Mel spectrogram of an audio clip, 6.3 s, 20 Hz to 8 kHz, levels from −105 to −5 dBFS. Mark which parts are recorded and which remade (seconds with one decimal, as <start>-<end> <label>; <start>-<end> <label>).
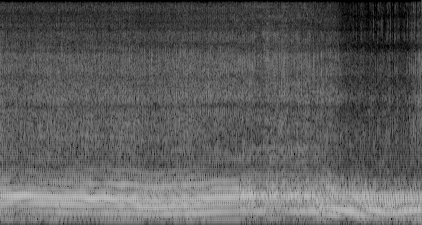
0.0-3.6 recorded; 3.6-4.9 remade; 4.9-6.3 recorded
